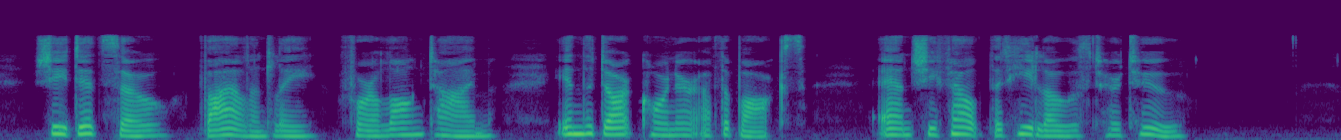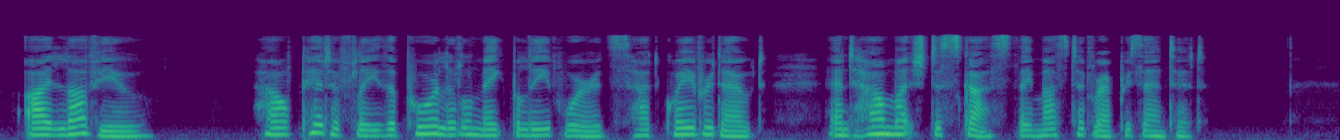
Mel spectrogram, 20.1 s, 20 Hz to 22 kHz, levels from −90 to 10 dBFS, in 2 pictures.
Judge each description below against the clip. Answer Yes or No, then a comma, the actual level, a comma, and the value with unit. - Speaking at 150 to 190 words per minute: No, slow, 135 wpm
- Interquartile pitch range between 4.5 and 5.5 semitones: No, average, 3.9 semitones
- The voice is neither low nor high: Yes, medium, 165 Hz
